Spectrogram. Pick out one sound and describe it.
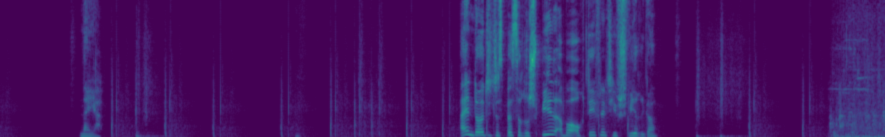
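Footsteps tap on a hard floor in an echoing hall.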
